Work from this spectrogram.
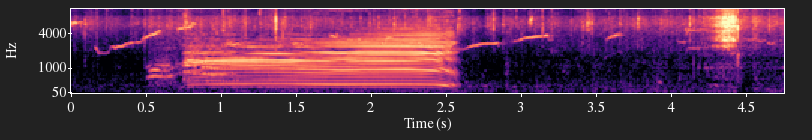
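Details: Calf in a herd of cattle being herded in the morning while searching for food; one long, steady, harmonic moo lasting nearly two seconds, ending with a downward slide, with faint bird chirps before and after.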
